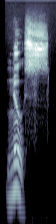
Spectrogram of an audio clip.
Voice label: "nus", Hebrew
